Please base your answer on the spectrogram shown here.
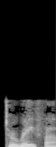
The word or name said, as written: terefah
